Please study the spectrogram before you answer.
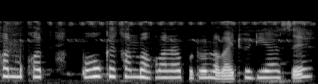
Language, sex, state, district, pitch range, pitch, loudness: Assamese, female, Assam, Sonitpur, 310-360 Hz, 335 Hz, -16 LUFS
